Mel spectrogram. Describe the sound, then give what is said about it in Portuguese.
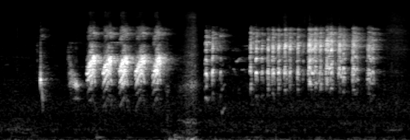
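A lyrebird sings alone, a rapid, changing medley of calls imitating other bird species, shifting from repeated bright whistled notes to a fast, buzzy trill. The song is clear. “É só barulhos diferentes do mesmo pássaro.”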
